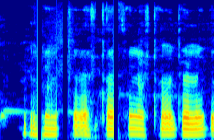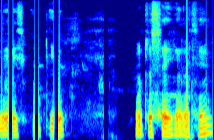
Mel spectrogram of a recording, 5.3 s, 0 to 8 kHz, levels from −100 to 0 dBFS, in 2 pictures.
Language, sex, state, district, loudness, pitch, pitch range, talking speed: Bengali, male, West Bengal, Purulia, -32 LUFS, 125 Hz, 100-130 Hz, 145 wpm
